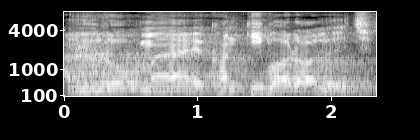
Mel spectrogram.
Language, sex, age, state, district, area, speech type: Maithili, male, 60+, Bihar, Madhubani, rural, read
